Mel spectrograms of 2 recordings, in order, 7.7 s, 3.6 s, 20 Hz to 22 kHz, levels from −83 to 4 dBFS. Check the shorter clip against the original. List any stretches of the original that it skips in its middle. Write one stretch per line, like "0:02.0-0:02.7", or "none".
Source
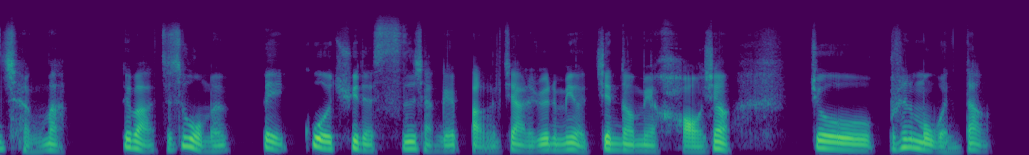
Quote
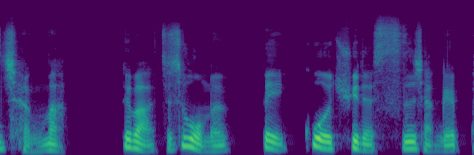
none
